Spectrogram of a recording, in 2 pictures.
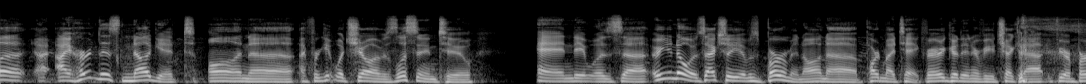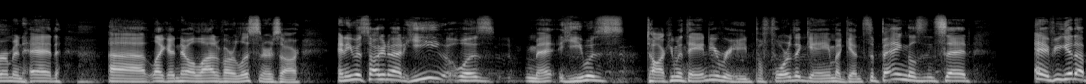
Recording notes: broadcasting live again from Super Bowl Radio Row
